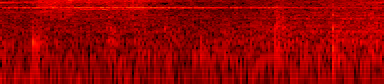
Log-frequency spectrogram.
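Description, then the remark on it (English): A train from Shin Hamamatsu rumbles steadily, with faint rhythmic clacks from the wheels and a thin, high whine running over the rumble as it drops speed after coming out of a tunnel and pulls in to stop at a station, Kisaragi Station. “Looks like we're finally stopping at a station.”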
